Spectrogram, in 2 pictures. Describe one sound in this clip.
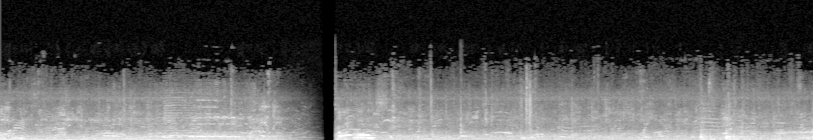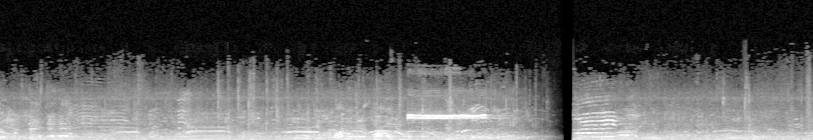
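A crowd of adults and children chatters and calls out outdoors.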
